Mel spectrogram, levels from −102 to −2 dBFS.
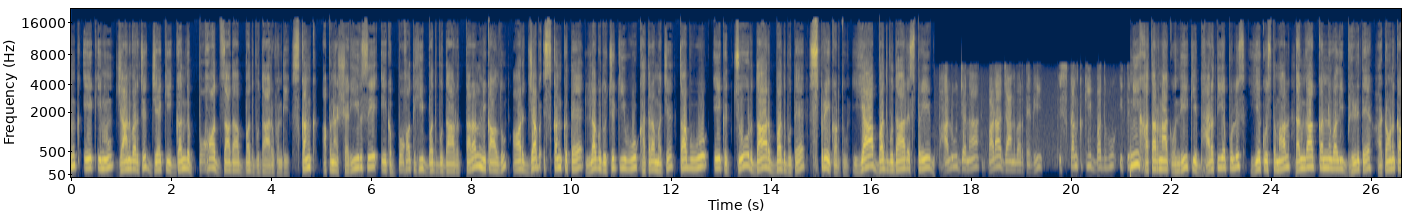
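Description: From 17.27 to 21.19 s the speech turns dull and boxy and drops about 10 dB, with a new noise floor roughly 30 dB down. This is likely an input switched to a poorer device. On a spectrogram nothing appears above 6.2 kHz for that stretch. The waveform shrinks, with no gap at either switch.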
